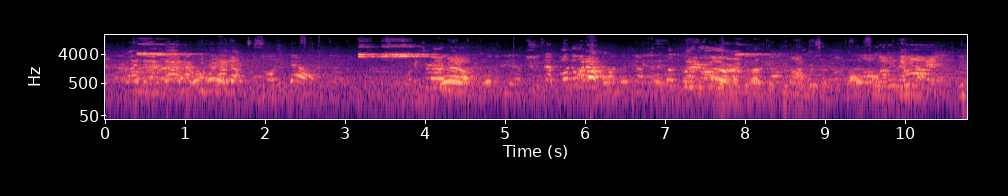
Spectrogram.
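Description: Untranscribed shouting and talk of coaches and spectators echoing in a large hall during a wrestling bout. Three short, high steady tones cut through the voices.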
